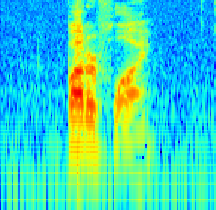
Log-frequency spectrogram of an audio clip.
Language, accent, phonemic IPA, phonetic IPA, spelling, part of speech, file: English, Canada, /ˈbʌ.tə(ɹ).flaɪ/, [ˈbʌ.ɾɚ.flaɪ], butterfly, noun / verb, En-ca-butterfly.ogg
- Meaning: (noun) A flying insect of the order Lepidoptera, distinguished from moths by their diurnal activity and generally brighter colouring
